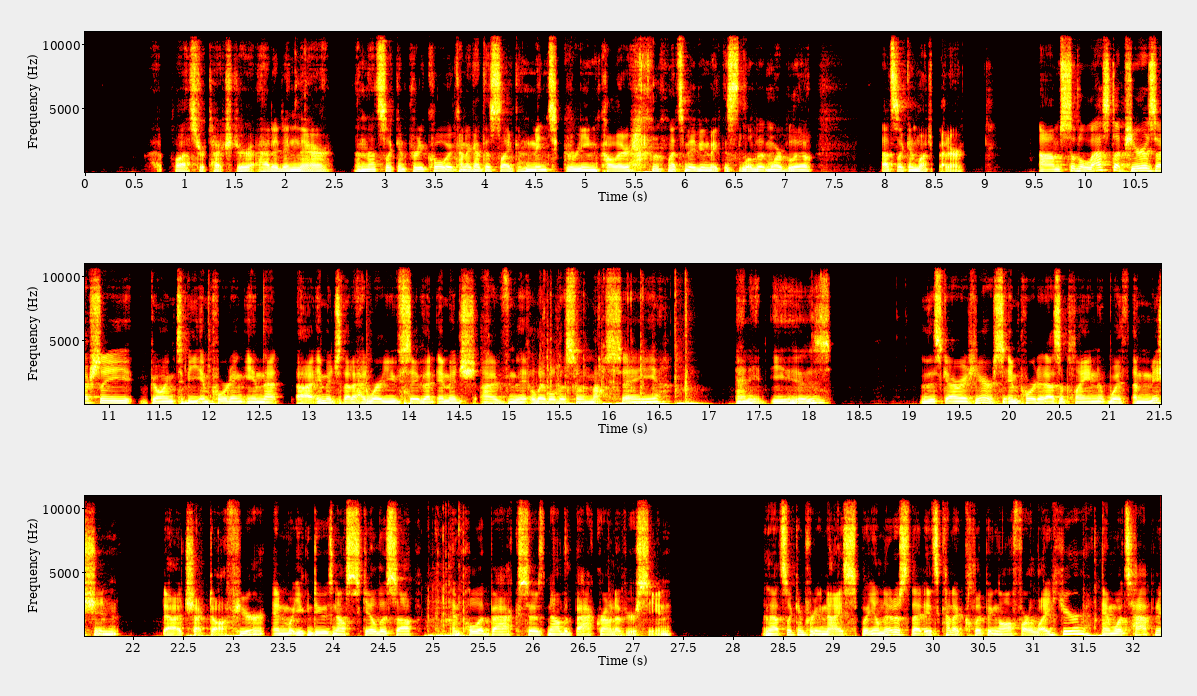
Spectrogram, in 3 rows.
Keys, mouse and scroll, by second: 1.1 click, 3.2 click, 5.6 click, 9.3-10.0 scroll down 5, 10.0 click, 10.4-10.7 middle drag, 11.8 shift+a, 22.5 Tab, 22.9 s, 24.9 g, 26.8 s, 31.5 Tab.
